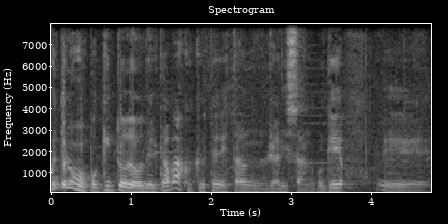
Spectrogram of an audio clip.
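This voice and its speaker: Audible room echo and noticeable background noise around a man talking at a moderate pace. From Argentina, Tucumán. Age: 60s. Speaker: TV show host. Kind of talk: interview.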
